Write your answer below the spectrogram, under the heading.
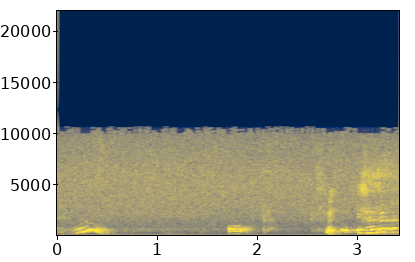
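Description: A cat lets out several drawn-out, wavering meows in separate bursts, the last one longer and more strained like a yowl, over a steady low hum in the background.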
